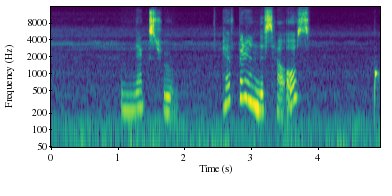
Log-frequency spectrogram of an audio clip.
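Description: A young woman speaks briefly and casually into a close microphone.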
